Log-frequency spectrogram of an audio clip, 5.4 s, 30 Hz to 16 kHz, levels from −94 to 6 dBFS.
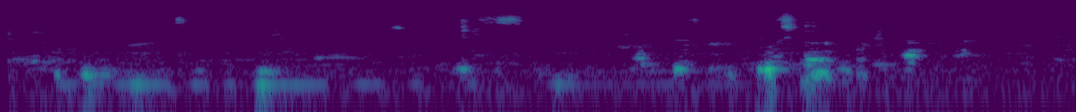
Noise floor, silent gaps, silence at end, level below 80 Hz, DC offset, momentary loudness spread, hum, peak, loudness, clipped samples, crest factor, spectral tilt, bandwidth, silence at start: -84 dBFS; none; 0.75 s; -88 dBFS; under 0.1%; 21 LU; none; -28 dBFS; -52 LUFS; under 0.1%; 26 dB; -5.5 dB/octave; 7 kHz; 0.15 s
